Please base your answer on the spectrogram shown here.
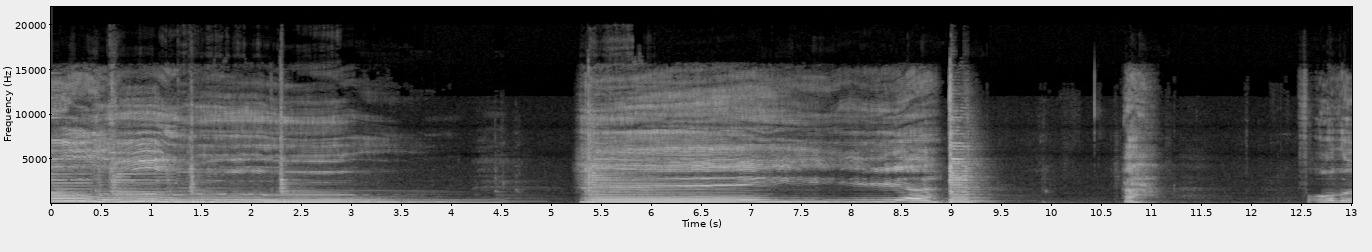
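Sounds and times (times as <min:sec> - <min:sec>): acoustic guitar chords: 0:00.0 - 0:09.8.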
